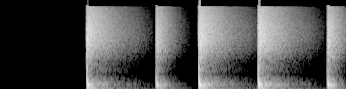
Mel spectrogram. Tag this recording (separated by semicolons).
hiphop; rap; snare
